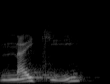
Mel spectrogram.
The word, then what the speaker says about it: Nike: The Greek word for overcome is Nike. You'll recognize it with a little different pronunciation as Nike, means to overcome.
